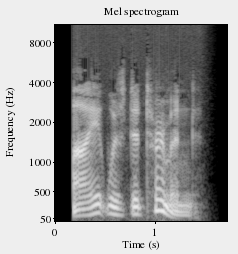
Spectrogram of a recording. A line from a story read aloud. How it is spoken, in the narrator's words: said Selden warmly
